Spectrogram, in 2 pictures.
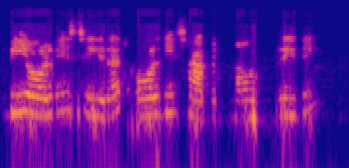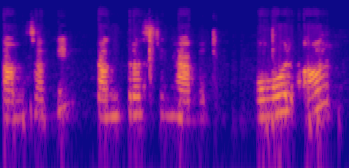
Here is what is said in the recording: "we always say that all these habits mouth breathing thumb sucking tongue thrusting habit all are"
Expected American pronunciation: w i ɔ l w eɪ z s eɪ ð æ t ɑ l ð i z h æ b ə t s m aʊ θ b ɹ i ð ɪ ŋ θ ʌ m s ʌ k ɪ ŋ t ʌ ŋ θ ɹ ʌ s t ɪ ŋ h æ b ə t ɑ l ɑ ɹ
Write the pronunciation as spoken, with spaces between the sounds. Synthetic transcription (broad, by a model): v i ɔ l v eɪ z s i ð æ t ɑ l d i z h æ b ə t m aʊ t b ɹ i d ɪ ŋ t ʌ m s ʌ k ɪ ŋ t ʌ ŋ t ɹ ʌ s t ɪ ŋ h æ b ə t ɑ l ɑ ɹ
